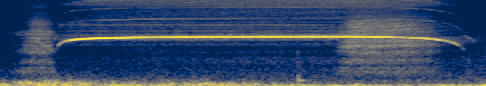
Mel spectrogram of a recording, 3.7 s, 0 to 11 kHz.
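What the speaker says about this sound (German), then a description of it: "Dieses Pfeifen, was er bei 50 Bar anzeigt oder ertönen lässt," A firefighter's breathing apparatus sounds its low-pressure warning at 50 bar: one long, steady, piercing whistle lasting about three seconds, near and loud, then trailing off, with no talk.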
